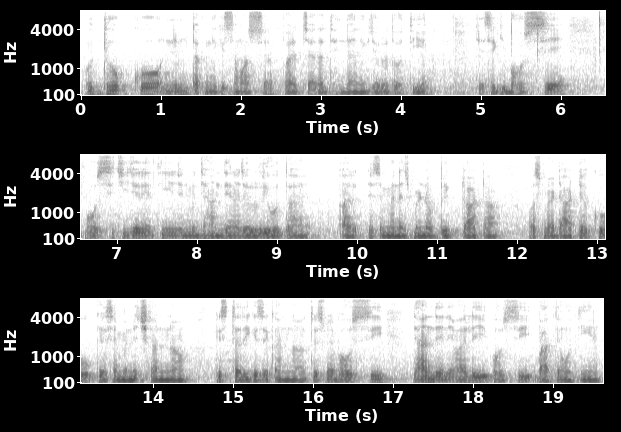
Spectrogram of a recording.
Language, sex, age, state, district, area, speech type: Hindi, male, 18-30, Madhya Pradesh, Bhopal, urban, spontaneous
